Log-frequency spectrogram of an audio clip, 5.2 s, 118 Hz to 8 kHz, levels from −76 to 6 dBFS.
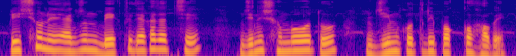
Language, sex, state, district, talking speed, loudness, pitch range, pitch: Bengali, male, West Bengal, Cooch Behar, 115 wpm, -17 LUFS, 155-185 Hz, 170 Hz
